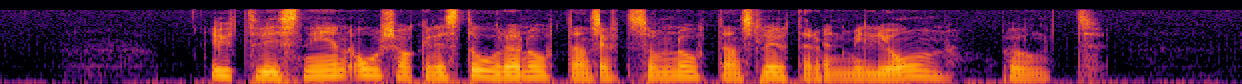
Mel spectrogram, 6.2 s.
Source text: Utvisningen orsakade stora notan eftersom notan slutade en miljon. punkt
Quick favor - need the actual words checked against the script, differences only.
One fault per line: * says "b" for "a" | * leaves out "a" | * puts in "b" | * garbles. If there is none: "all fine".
all fine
